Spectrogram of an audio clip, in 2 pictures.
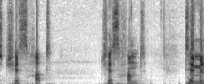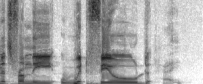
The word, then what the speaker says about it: Cheshunt: It's not Chestnut, it's Cheshunt.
